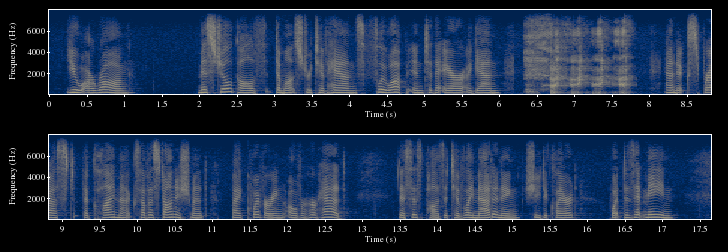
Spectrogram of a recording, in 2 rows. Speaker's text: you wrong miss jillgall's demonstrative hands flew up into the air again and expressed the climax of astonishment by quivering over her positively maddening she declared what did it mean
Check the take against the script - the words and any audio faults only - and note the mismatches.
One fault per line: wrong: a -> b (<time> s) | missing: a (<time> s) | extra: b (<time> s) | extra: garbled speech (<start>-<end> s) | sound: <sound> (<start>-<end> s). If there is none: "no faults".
extra: are (0.5 s)
sound: laugh (6.3-7.9 s)
extra: head this is (12.4 s)
wrong: did -> does (16.5 s)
